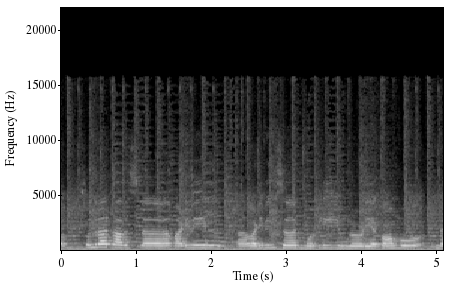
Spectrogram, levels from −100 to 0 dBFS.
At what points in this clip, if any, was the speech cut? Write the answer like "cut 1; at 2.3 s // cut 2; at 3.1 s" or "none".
none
